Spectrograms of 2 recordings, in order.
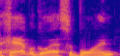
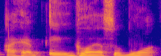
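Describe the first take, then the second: First: Said in the usual way. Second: A said as a full, stressed word. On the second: Real, not acted. Telling the chiropractor about cutting back on wine, stress on A. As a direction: lean on A to mean just one. Limits himself to a single glass.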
